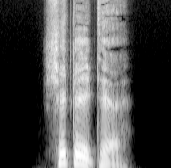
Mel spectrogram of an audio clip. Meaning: inflection of schütteln: 1. first/third-person singular preterite 2. first/third-person singular subjunctive II
- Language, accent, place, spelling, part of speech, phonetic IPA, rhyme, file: German, Germany, Berlin, schüttelte, verb, [ˈʃʏtl̩tə], -ʏtl̩tə, De-schüttelte.ogg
